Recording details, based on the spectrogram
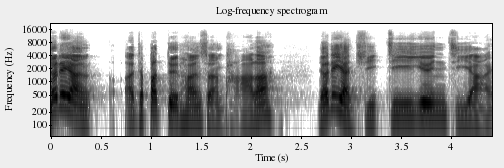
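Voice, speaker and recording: The speaker has a Hong Kong accent and lively intonation. The pace is moderate. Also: man. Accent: Hong Kong Cantonese. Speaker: preacher. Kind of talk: sermon. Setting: online church service.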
